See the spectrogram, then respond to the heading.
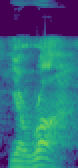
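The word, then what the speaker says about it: יָרֵא: and 72 and it's pronounced as Yar yar okay now let's get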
